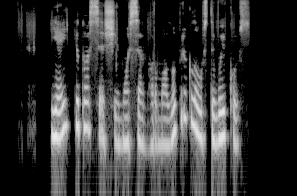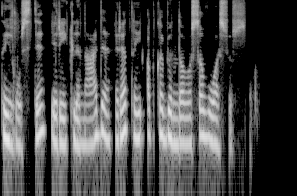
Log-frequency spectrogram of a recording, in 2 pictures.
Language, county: Lithuanian, Vilnius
